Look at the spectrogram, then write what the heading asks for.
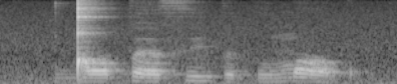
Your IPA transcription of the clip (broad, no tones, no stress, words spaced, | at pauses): ŋ͡ǃɔ pœ fypø pumɔːp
